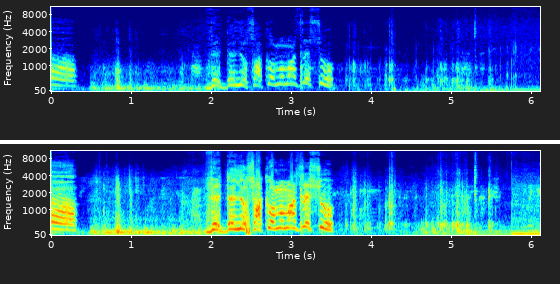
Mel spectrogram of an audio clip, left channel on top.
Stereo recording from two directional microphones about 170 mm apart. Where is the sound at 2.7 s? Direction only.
50° right (ahead or behind).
